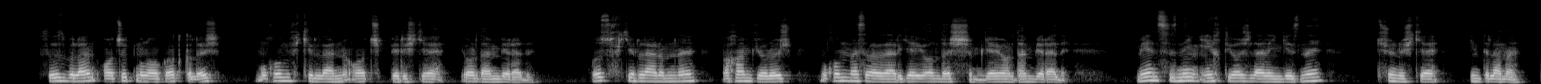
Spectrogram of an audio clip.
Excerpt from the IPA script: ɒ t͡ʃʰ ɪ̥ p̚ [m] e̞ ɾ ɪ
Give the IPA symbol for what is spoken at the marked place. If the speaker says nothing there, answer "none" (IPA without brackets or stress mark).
b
